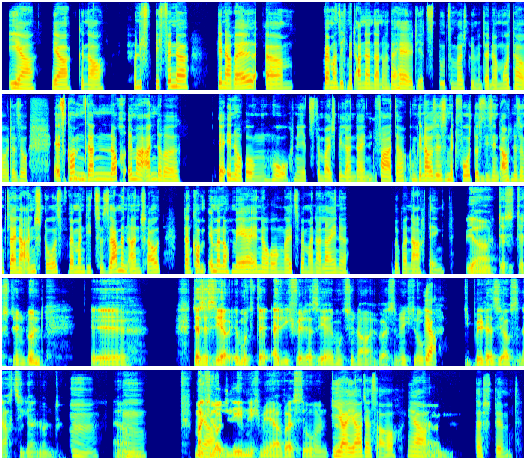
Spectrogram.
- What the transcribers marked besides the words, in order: none
- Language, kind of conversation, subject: German, unstructured, Welche Rolle spielen Fotos in deinen Erinnerungen?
